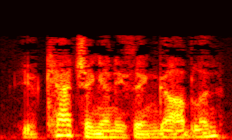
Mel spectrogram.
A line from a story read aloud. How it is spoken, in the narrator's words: Softly, asked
